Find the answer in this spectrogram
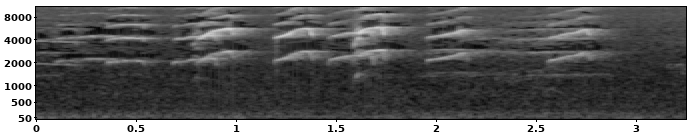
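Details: Australian galah uttering a quick string of high, squeaky, upward-sliding chirps, several overlapping in a burst, then tapering to a few lone rising squeaks.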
